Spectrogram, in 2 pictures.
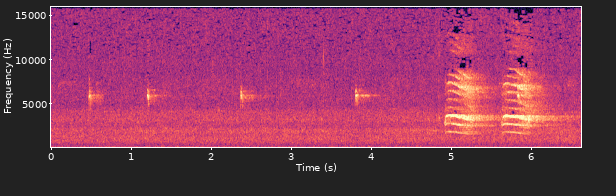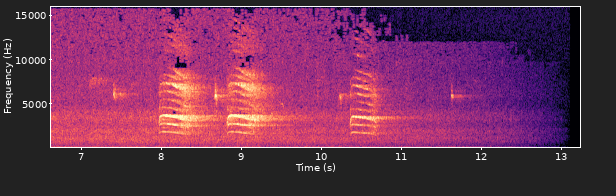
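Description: A bird giving five short, harsh calls, two pairs and then a single, over a steady hiss, with faint, high, short chirps from a smaller bird in between. The sound fades out near the end.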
